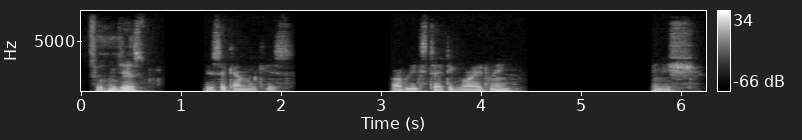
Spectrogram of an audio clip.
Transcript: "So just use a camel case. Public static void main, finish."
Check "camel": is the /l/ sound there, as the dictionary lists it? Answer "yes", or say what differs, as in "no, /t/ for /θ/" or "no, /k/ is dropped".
no, /n/ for /l/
